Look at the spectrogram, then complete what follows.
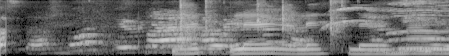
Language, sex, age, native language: Icelandic, female, 9, Icelandic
